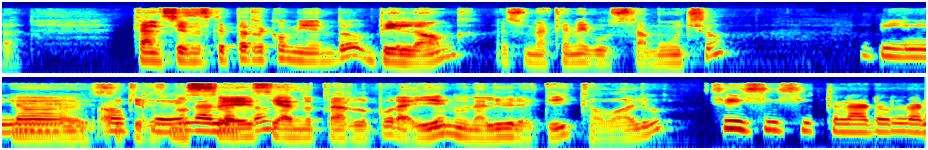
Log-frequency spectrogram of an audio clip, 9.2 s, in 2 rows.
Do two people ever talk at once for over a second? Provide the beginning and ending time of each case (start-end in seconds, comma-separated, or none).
4.7-6.0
